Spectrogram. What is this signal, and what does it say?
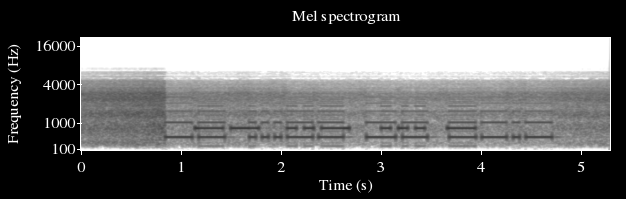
Morse code, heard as two keyed tones. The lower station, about 19 wpm, 520 Hz: M3MQ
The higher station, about 14 wpm, 830 Hz: MUST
